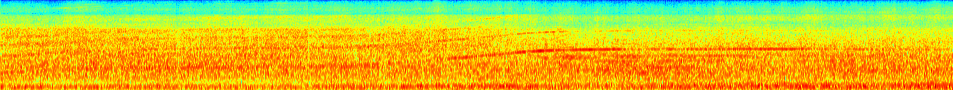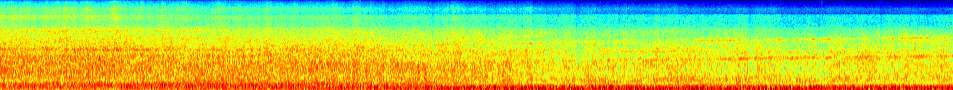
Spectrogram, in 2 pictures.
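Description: Jet airliner engines running, their whine rising in pitch a few seconds in as they spool up and then holding steady, over a constant low rumble that grows louder near the end.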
